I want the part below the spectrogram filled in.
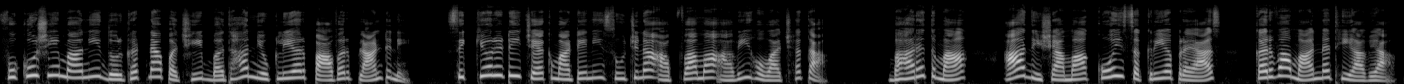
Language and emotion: Gujarati, neutral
